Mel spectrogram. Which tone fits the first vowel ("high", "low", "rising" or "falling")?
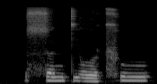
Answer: high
